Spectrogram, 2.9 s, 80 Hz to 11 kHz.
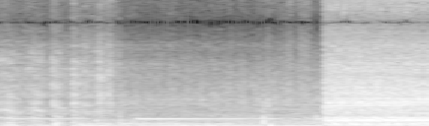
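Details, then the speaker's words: Vehicle with 260,000 miles, owner reports tick after warm-up and rear main needing redoing: cold start, brief crank then steady idle with no top-end tick yet; oil pump or pickup suspected, not confirmed. "The tick is not really there. Yeah. So I can tell you with 260,000 miles, there's a pretty good chance that that oil pump probably needs to be replaced."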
